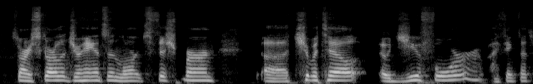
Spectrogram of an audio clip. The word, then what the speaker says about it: Chiwetel Ejiofor: Mike Flanagan, The Exorcist, has finished filming, starring Scarlett Johansson, Lawrence Fishburne, Chiwetel Ejiofor, I think that's how you say his name, Hamish Linklater, Jacoby Drupe, Kate Siegel, Diane Lane, and Carla Gugino.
